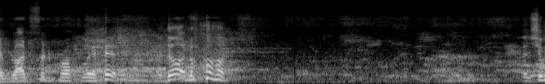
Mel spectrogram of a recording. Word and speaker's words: Bradford: I'm going to say Bradford. Oh, no. It's Brad Ford. If anything here, it's Brad Ford. The real pronunciation of it.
